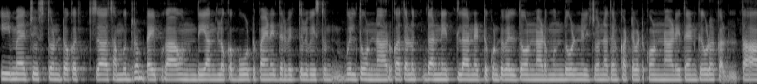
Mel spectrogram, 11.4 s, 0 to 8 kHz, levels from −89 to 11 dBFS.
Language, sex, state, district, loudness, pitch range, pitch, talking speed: Telugu, female, Andhra Pradesh, Srikakulam, -23 LUFS, 175-185 Hz, 180 Hz, 185 wpm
